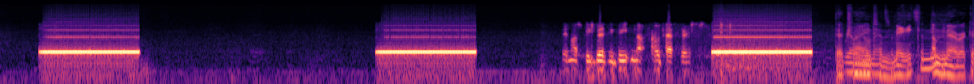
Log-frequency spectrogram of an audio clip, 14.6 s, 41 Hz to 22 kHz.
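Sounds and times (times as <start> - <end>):
telephone ringback tone on an outgoing call: 0.6 - 2.1, 5.6 - 7.2, 10.7 - 12.2
speech: 8.5 - 10.9, 12.6 - 14.6.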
